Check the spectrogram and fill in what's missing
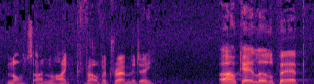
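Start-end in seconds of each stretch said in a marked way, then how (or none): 2.2-3.1 high, louder call to a friend; Calamity calling out. Acted. Calamity calls out to Little Pip, a cheerful call. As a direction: sing out the name across the cabin. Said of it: "Calamity called out".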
